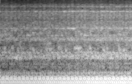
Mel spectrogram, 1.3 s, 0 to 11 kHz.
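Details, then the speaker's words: Ford small Endura petrol engine started after a battery swap: a thin, steady high squeak over low rumble as revs rise from idle; WD-40 tried; the alternator is dry with its bearings gone. "Proper dry that alternator, innit? bearings gone in that alternator."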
